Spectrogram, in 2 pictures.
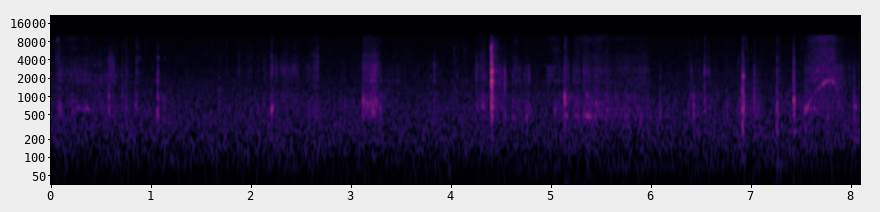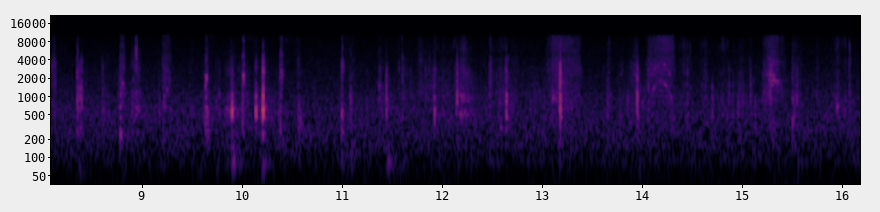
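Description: A cloth print being pressed edge-first into the groove of an aluminium light-box frame by hand: irregular rustling of the fabric with many small, sharp clicks and scrapes.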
